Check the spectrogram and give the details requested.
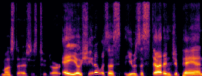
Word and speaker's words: Yoshida: Yoshida is how you pronounce.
